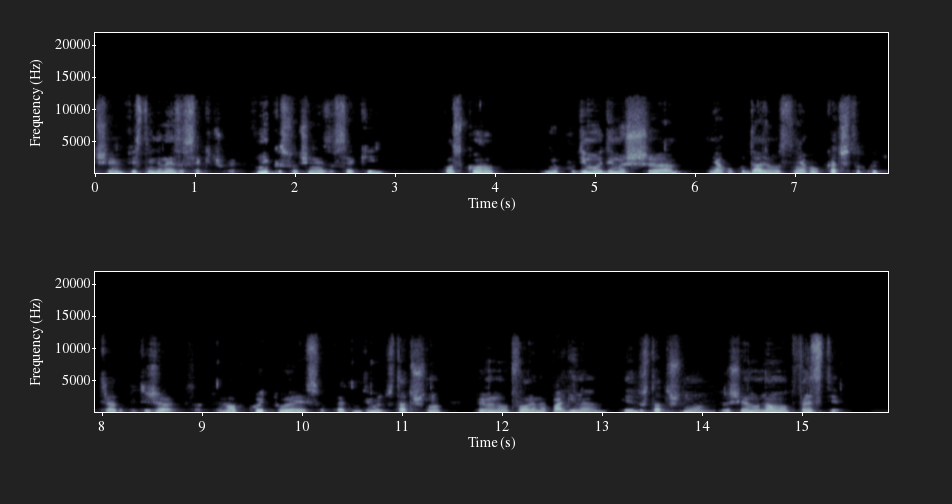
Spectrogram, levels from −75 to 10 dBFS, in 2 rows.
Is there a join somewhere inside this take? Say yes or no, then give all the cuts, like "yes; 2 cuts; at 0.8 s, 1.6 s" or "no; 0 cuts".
yes; 1 cut; at 1.5 s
